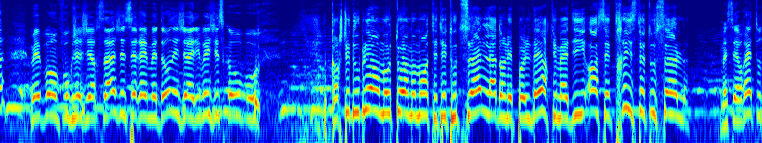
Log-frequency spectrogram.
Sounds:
Speech

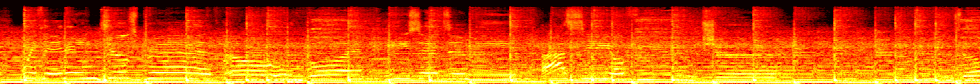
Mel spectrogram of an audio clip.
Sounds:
Blues, Music

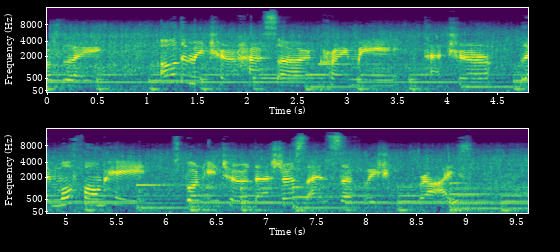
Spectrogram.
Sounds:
Frying (food)

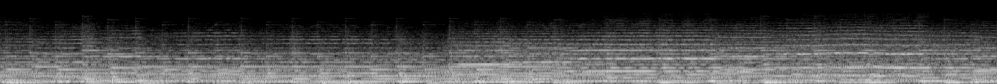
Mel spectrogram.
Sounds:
Background music

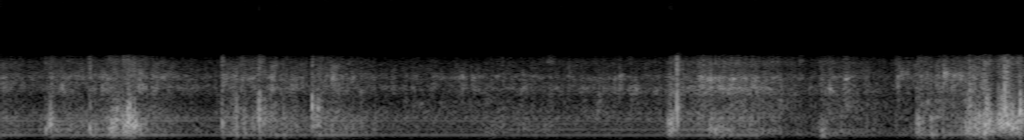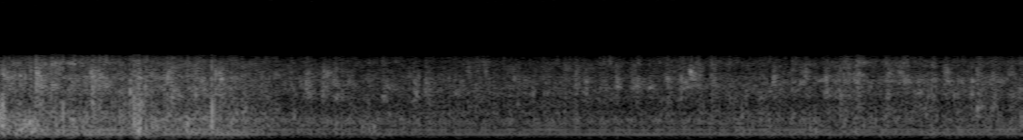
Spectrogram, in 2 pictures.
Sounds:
sailing ship

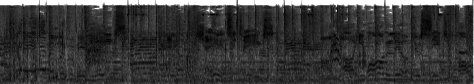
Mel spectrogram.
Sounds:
Domestic animals, Music, Animal

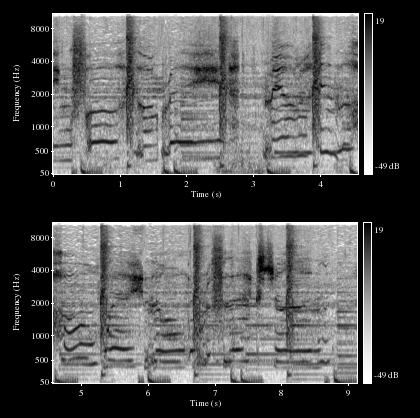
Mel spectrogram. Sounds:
Music, Rain on surface

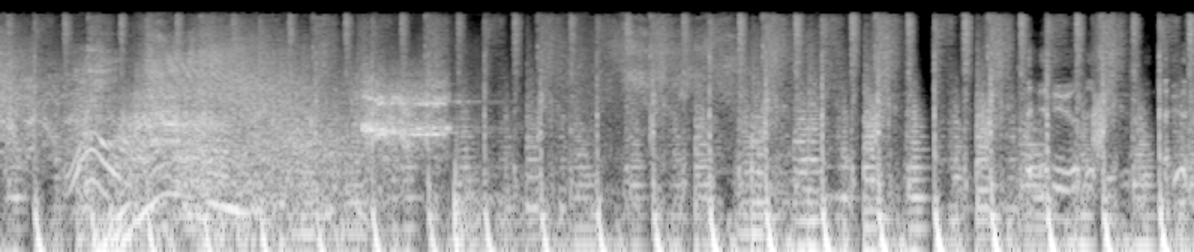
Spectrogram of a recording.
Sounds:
Speech, Music

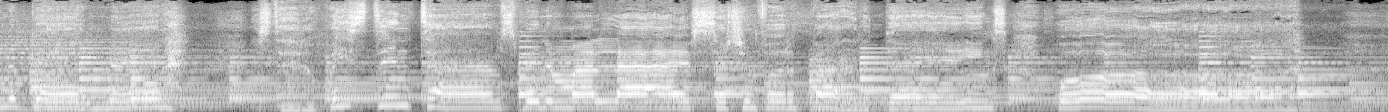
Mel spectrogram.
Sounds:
Music

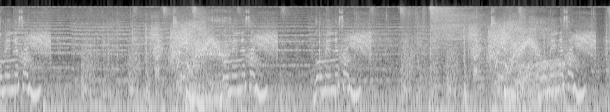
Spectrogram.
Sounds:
Speech, Music

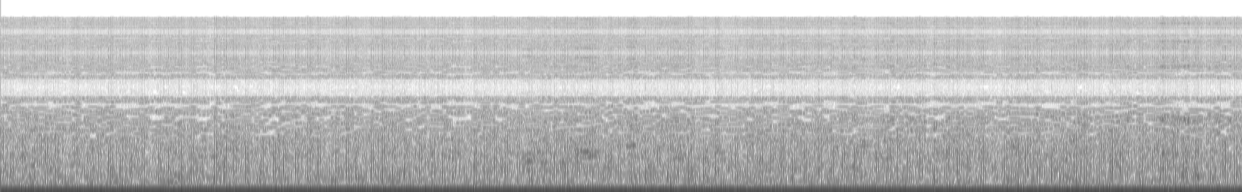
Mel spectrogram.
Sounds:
Vehicle

